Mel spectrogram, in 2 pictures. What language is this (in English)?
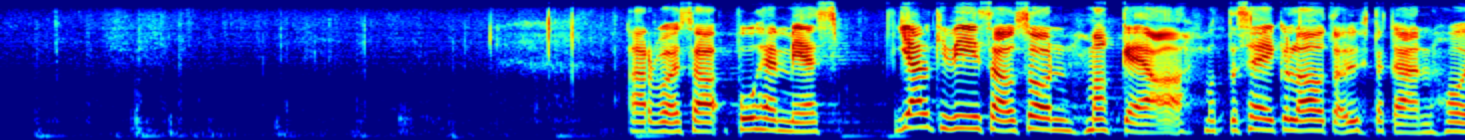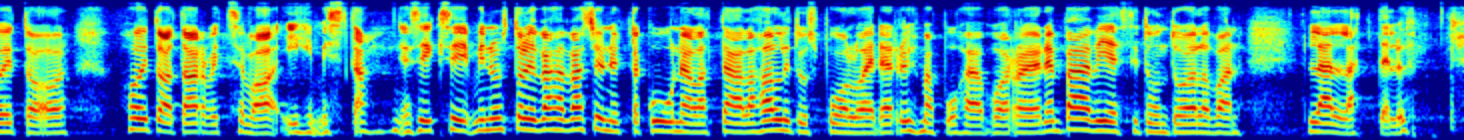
Finnish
